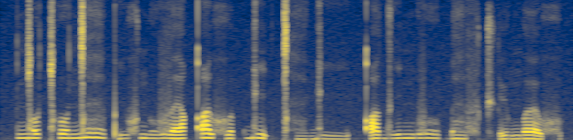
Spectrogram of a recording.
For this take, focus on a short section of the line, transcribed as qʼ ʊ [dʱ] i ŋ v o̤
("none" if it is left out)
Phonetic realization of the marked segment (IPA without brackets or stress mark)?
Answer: dʱ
